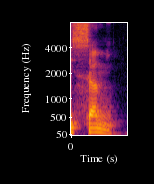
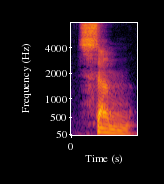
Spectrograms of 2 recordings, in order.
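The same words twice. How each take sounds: First: "some" with an extra "ee", like "sah-mee"; mispronounced some. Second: "some" as "sum", closing on M; correct some. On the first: Teacher showing learners the mistake, "some" as "sami". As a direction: add a Portuguese "i" after the M of "some". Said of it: "Não tem esse some". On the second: Teacher giving the right model, "some" as "sum". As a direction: say "some" in one syllable, lips shut at the end. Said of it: "É some". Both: Shown as a demonstration.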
